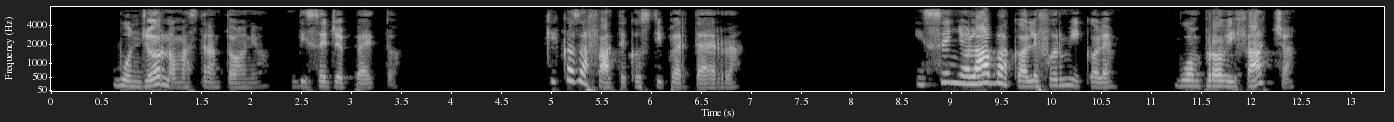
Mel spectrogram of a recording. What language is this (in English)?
Italian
